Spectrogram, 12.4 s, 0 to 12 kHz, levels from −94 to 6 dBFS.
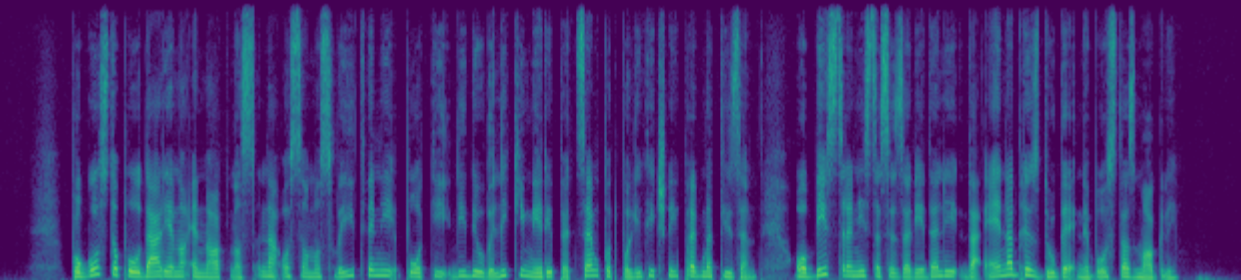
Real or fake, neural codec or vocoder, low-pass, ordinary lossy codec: fake; codec, 24 kHz, 1 kbps, SNAC; none; none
